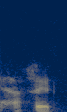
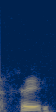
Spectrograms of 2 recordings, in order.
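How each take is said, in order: First: The word begins with an aspirated h sound. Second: The word begins with a silent h. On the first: This is how an Andalusian speaker may say it. "puede decir hacer" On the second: This is the usual form in the rest of Spain. "en vez de hacer"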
